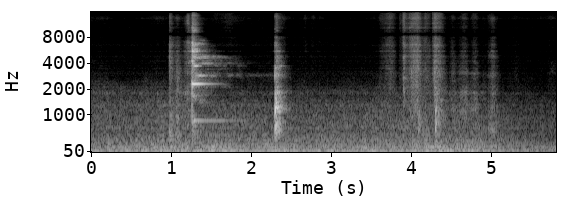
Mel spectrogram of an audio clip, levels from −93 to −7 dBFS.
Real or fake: fake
